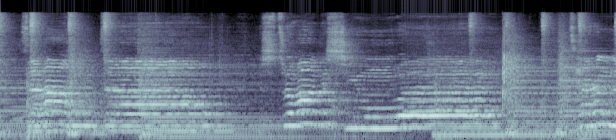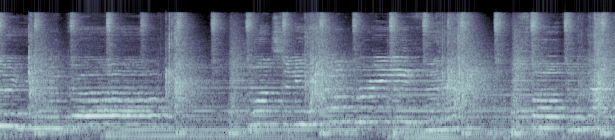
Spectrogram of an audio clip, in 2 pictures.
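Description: Live band music: a young woman sings lead over acoustic guitar, electric guitar and a drum kit, with steady drum and cymbal hits.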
